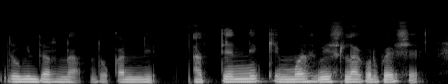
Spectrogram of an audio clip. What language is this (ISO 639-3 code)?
mar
